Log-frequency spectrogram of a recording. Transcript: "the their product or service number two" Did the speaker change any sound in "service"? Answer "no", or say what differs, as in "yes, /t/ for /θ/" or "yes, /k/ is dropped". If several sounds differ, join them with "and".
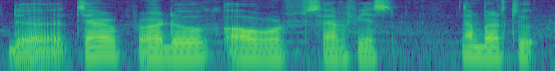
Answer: yes, /f/ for /v/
